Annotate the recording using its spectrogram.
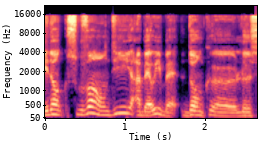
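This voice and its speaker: The recording is very clean and the background silent. Lively intonation carries speech at a moderate pace. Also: man. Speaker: professor and psychiatrist. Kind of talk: lecture. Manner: hesitant, many fillers.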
